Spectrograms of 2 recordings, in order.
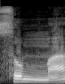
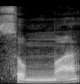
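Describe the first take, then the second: No difference in how they are said.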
